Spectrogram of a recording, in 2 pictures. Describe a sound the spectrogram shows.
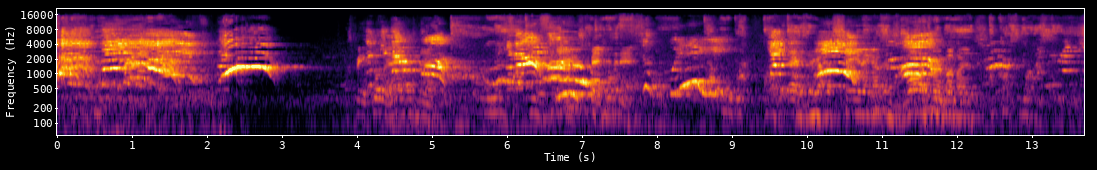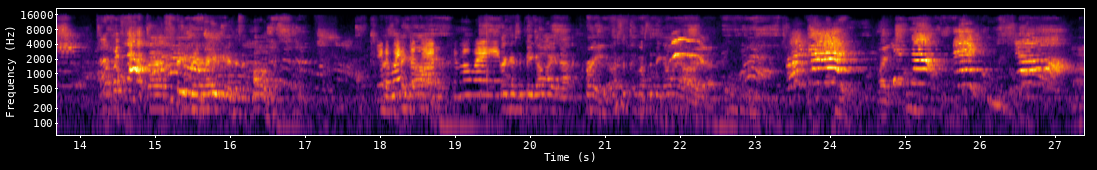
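A young child talks and exclaims excitedly close by.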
